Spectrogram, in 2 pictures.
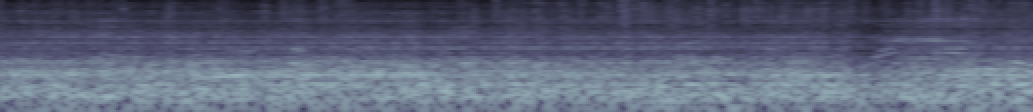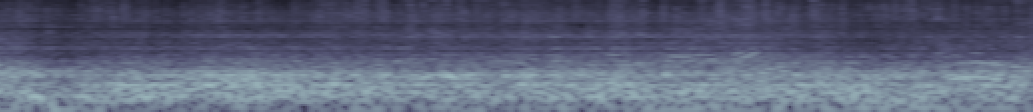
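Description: Steady low rumble of a car driving along a highway, heard from inside the cabin.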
